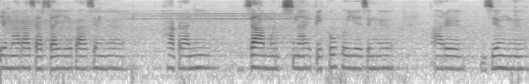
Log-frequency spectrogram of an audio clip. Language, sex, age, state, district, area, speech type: Bodo, female, 60+, Assam, Chirang, rural, spontaneous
